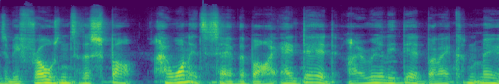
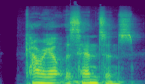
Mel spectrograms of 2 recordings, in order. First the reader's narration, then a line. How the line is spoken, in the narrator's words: barked the general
